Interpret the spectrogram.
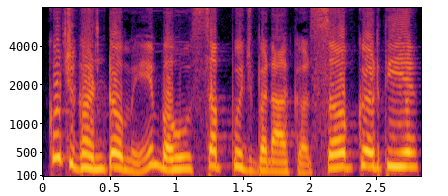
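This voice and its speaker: A woman's voice: fairly high pitch, animated, moderate pace, dark tone. A woman storyteller reading scripted narration of a moral tale.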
